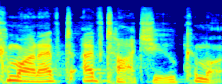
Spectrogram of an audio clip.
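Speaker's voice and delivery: put-on angry voice. Retelling another player's scolding, imitating Rob's angry voice. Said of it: "I love the anger in Rob's voice".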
